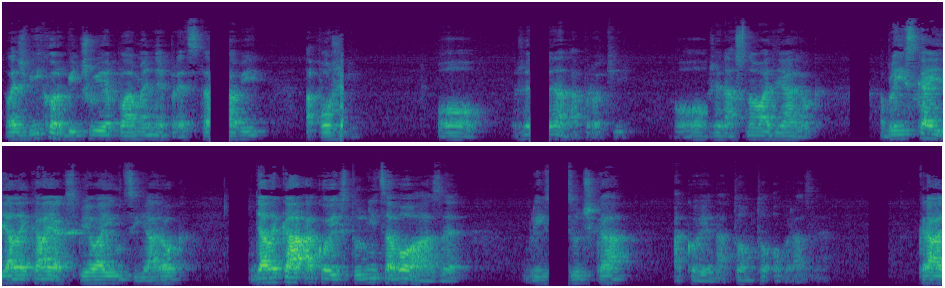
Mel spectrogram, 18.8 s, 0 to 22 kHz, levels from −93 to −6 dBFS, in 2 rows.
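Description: Starting at 2.07 s, the audio arrives in 3-second chunks with silence inserted at each join. This gap between chunks leaves 200 ms holes at 2.07, 5.27, 8.47, 11.67, 14.87 and 18.07 s, recurring every 3.2 s without any sound being lost. In between, damaged data in the compressed stream throws the decoder out of sync while it hunts for the next frame header, producing short disruptions at 3.36 to 3.42 s and 7.00 to 7.06 s.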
